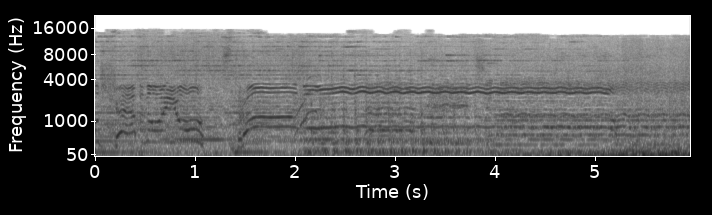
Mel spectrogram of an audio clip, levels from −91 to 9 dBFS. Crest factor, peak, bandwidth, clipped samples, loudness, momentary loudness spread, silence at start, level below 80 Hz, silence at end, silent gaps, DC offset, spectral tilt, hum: 12 dB; -2 dBFS; 16 kHz; under 0.1%; -11 LUFS; 4 LU; 0 s; -24 dBFS; 0 s; none; under 0.1%; -2 dB/octave; none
